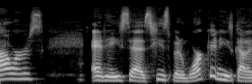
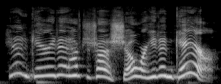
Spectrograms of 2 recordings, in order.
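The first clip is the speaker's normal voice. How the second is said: high, louder insistence; exasperated emphasis; 12 semitones higher, 3 dB louder than usual. Real, not acted. Friend venting about the cheater, insisting hotly. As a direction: hammer home that he didn't care.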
